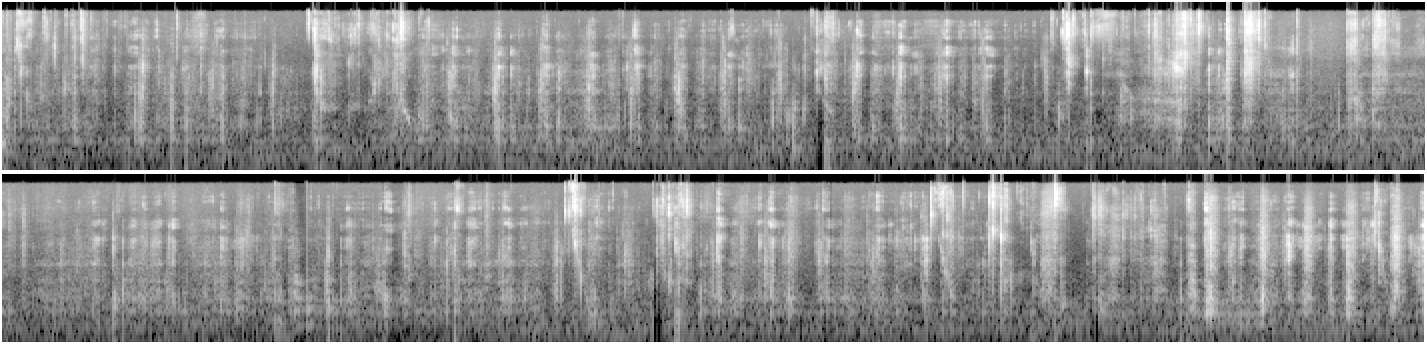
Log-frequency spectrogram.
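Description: Crunchy bites and chewing of a crispy hash brown topped with mashed avocado: a continual crackle of small crunches, with louder crunches now and then.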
